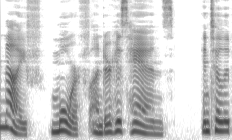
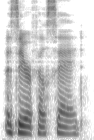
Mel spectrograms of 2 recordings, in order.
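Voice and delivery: usual speaking voice

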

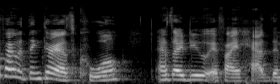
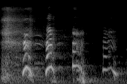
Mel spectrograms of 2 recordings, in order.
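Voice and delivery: high giggle; 5 dB quieter than usual. Real, not acted. Laughing at chewing candy.

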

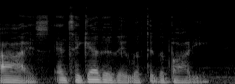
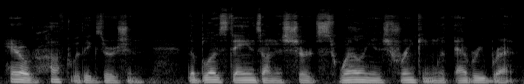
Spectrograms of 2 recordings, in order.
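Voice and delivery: plain reading voice

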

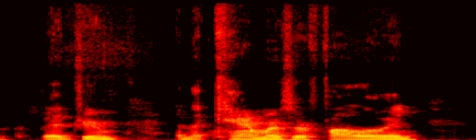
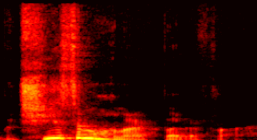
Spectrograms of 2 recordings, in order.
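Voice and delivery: indignant outburst; 13 semitones higher, 5 dB louder than usual. Acted. Mother insists, voice rising.

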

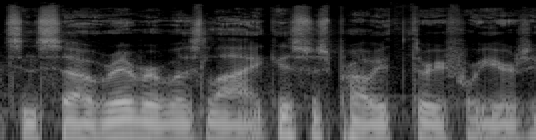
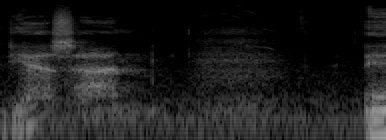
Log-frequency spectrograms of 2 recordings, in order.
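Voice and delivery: whisper; 16 dB quieter than usual. Retold or imitated. Father whispering back in dark.

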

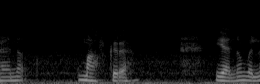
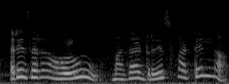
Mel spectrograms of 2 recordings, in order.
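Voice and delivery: raised, high protest: careful, my dress will tear; high protesting cry; 7 semitones higher than usual. Acted. Umbrella squeals at its careless owner to go gently.

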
